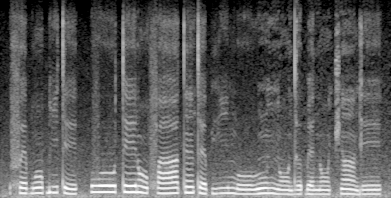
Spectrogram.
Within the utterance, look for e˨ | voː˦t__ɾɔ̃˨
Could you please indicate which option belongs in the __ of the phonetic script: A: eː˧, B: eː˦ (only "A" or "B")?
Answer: B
